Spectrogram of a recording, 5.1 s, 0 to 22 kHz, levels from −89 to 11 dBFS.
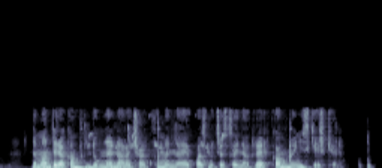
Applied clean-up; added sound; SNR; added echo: neural mask model Resemble Enhance denoiser.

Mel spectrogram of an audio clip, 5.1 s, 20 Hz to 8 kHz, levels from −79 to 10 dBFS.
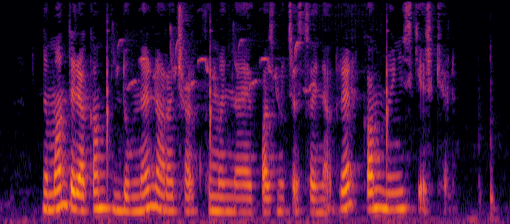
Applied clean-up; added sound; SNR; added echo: none; Chirp, tweet + Tap / Hammer; 18 dB; none.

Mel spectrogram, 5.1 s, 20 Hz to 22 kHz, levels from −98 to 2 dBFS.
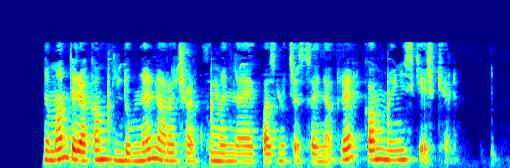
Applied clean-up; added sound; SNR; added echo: neural mask model DeepFilterNet 3.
